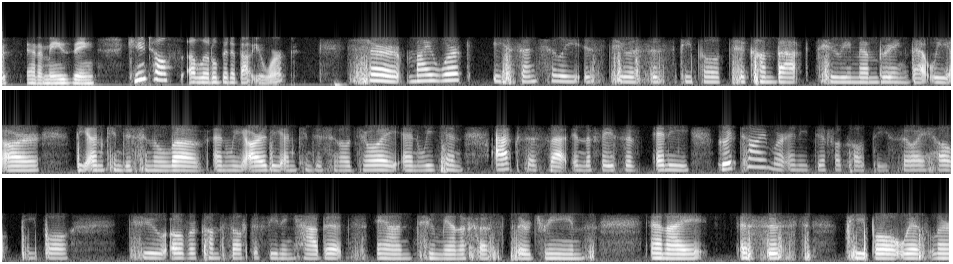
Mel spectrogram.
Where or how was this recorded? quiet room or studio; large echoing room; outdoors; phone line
phone line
